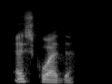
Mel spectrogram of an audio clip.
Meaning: squad, squadron
- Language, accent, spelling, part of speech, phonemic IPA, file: French, France, escouade, noun, /ɛs.kwad/, LL-Q150 (fra)-escouade.wav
